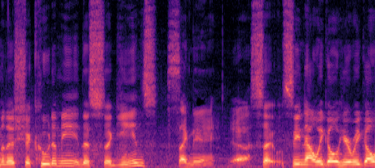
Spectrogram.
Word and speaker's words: Saguenay: Saguenay, yeah.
